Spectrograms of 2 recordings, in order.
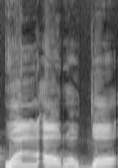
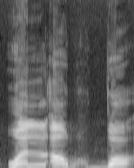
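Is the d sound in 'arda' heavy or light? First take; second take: heavy; heavy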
